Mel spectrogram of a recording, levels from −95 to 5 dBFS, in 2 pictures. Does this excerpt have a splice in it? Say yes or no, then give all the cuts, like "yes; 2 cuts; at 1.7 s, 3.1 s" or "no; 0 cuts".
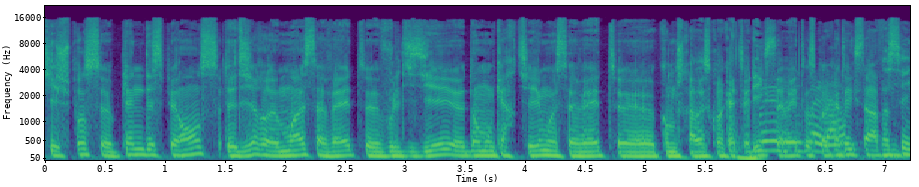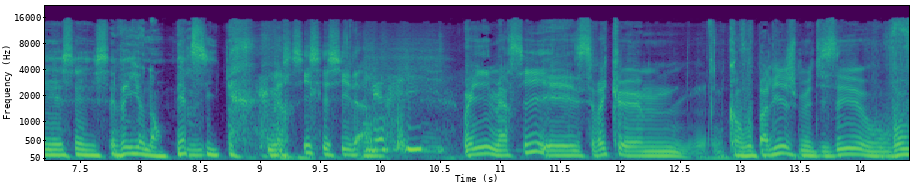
yes; 3 cuts; at 1.4 s, 7.0 s, 9.8 s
